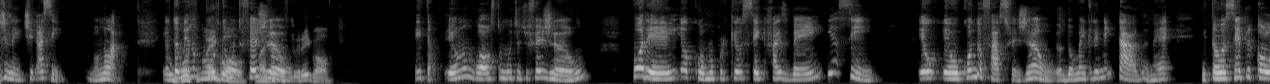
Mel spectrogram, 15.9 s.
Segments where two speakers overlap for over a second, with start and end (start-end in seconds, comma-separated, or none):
2.1-3.8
